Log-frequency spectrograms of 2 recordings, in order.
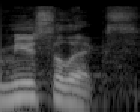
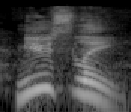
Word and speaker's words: muesli: regular everyday Cheerios, or Mucilix. Mucilix, it's like, how many don't know what Mucilix is? I looked it up on the thing. It's the wheat mixture, nuts, grain. Muesli. That's how you say it.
